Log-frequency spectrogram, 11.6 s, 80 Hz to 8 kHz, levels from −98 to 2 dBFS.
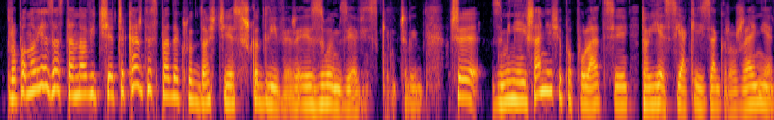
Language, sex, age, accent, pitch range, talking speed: Polish, female, 50-69, native, 145-215 Hz, 115 wpm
